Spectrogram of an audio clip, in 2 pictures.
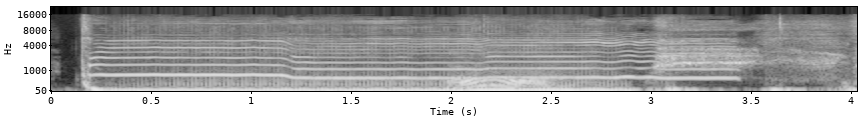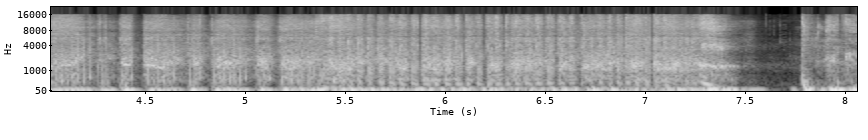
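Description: Two beatboxers performing together into handheld microphones. A held, synth-like vocal tone sits over deep sub-bass and drops in pitch about a second in. From about three and a half seconds it turns into a dense, buzzing, rapid-fire texture, which cuts off just before the end.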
